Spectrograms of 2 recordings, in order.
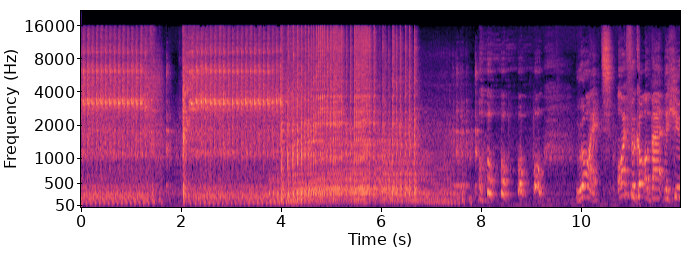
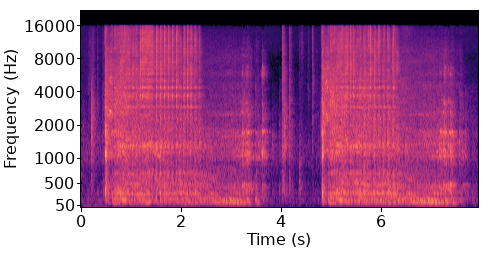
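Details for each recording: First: Peugeot Speedfight 2 50cc two-stroke scooter, started on easy start spray: loud, raspy crackle when revved, much harsher than stock, from a hole purposely drilled in the exhaust pipe; exhaust leak. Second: Peugeot Speedfight 2 50cc two-stroke scooter before cleaning the air filter and checking the rollers: two quick starts, each catching at once and settling into a steady raspy, buzzy idle; normal start and running.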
